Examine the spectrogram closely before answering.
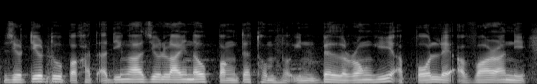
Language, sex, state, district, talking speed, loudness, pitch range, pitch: Mizo, male, Mizoram, Aizawl, 210 wpm, -18 LUFS, 95-115 Hz, 105 Hz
